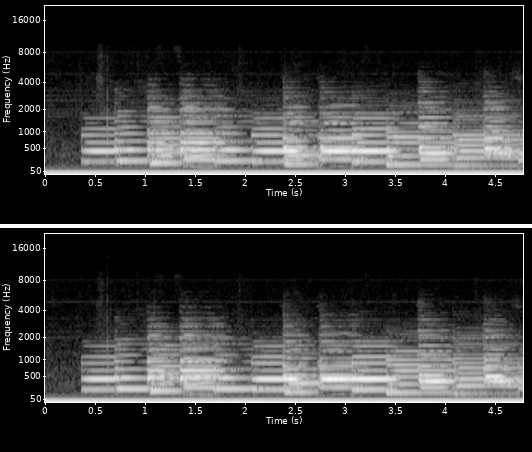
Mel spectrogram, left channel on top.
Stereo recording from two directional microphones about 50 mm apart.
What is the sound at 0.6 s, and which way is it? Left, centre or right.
Music, centre.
